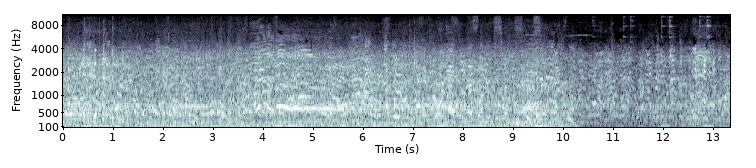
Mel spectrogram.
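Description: A crowd of men and women chatters and shouts outdoors.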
